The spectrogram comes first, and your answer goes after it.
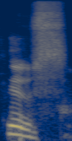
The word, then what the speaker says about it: Seuss: Seuss. Oh, it's Dr. Seuss. Get it right. Seuss? Don't tell me. It is Dr. Seuss. It's actually supposed to be pronounced like the word voice, not like Seuss.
